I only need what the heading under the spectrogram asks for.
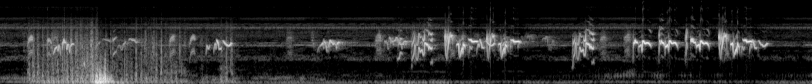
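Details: Sooty-headed bulbul calling noisily, a 'ribut' lure sound for wild bulbuls: a brief thump and rustle early on, then increasingly busy, fast, high chirping phrases repeated several times a second.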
